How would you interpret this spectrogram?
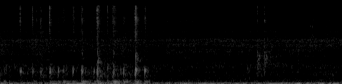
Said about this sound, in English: So what I'm going to show you here is that I can actually connect up to Management Studio. I'm just typing in the password. And oops, which means I've got the password wrong.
